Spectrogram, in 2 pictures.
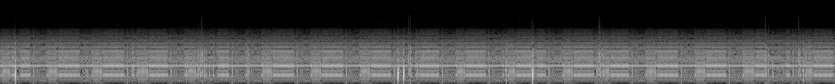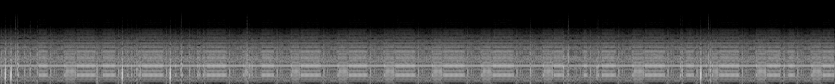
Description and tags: One in a series from a very strange and wonderful patch I created with my Nord Modular. This one sounds like a failed transmission with some static and messages from spaceships.
digital, funny, modular, noise, nord, synthesis, weird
